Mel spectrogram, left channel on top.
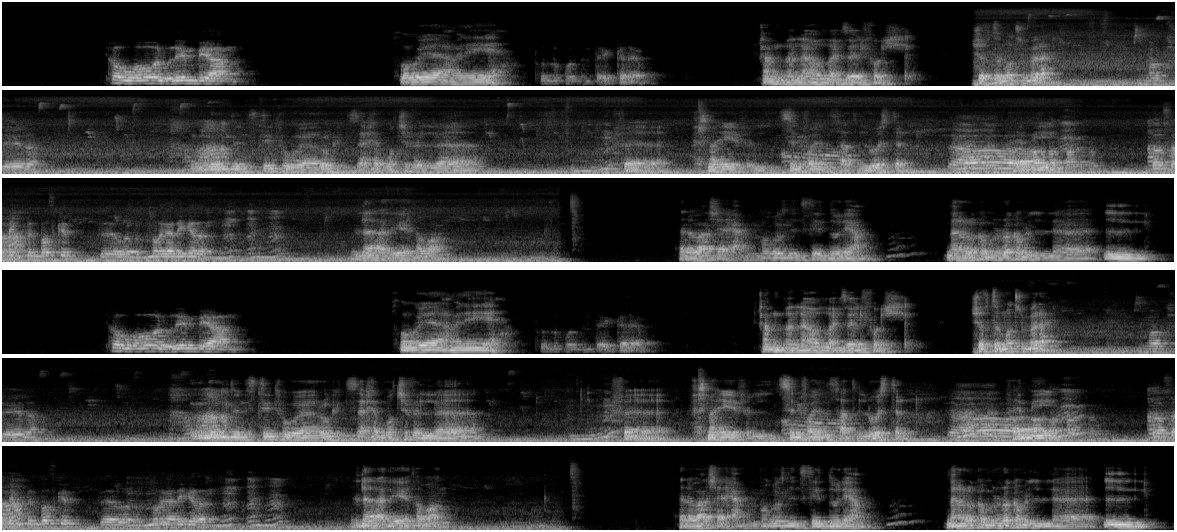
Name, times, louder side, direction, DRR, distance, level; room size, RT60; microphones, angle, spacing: voice 1, 1.1-2.3 5.4-6.4 11.3-12.1 21.2-22.7 23.2-24.1 24.4-25.5 30.4-30.5 32.9-33.2, left 2 dB, 35° left, 1 dB, 0.9 m, -22 dB
voice 2, 4.0-5.1 7.6-9.1 9.7-10.5 13.6-16.5 17.8-20.8 21.8-22.2 26.9-27.9 30.2-32.1 32.9-34.9, right 2 dB, 60° right, 0 dB, 0.9 m, -21 dB
sound 1, 9.7-29.1, left 3 dB, 60° left, 0.5 m, -31 dB
sound 2, 13.4-14.0 14.9-15.5 16.1-16.4 17.4-17.9 18.5-18.7 19.5-20.4 20.7-21.7 22.1-22.6 23.2-23.7 24.7-26.3 27.5-27.9 28.5-28.9 29.1-29.2 30.8-31.2 32.3-32.6, right 1 dB, ahead, 1.8 m, -30 dB
5.8 x 3.6 x 2.3 m, 0.43 s
head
